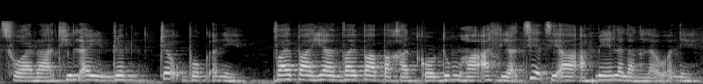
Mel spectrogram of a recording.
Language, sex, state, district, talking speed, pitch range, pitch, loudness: Mizo, female, Mizoram, Aizawl, 230 wpm, 175-210 Hz, 190 Hz, -17 LUFS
